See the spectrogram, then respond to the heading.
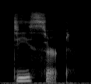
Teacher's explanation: You want more sugar, so you write two S's and you stress the sweet ending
